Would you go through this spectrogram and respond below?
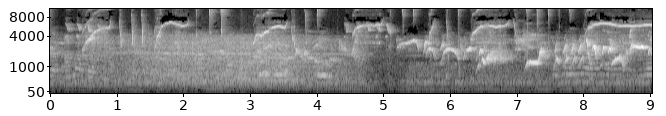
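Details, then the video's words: A "pastol" style white-rumped shama song for pairing, meant to bring birds into breeding condition fast; scattered upswept whistles over a hissy background, growing busier with quick varied phrases in the second half. "PANCINGAN MURAI BATU PASTOL CEPAT BIRAHI"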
